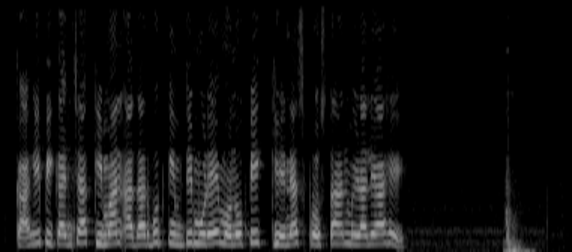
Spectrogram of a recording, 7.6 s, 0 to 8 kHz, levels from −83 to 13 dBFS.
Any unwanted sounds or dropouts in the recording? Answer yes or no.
yes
